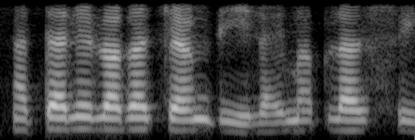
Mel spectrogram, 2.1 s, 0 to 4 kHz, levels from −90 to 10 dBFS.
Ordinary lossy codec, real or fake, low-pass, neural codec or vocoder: none; fake; 3.6 kHz; autoencoder, 48 kHz, 32 numbers a frame, DAC-VAE, trained on Japanese speech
